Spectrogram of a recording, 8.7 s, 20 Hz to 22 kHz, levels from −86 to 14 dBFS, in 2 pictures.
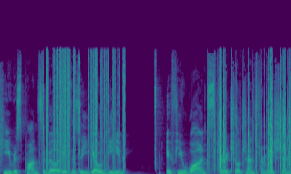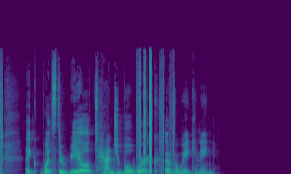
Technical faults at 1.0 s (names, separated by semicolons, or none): cable scratch noise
